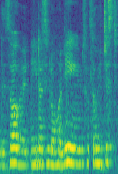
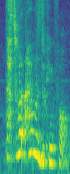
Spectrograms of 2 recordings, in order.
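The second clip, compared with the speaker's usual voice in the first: higher-pitched, acted eureka moment; excited discovery; 6 semitones higher, 4 dB louder than usual. Student hears the word he sought in class, excited discovery. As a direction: play up a student's sudden realisation.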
